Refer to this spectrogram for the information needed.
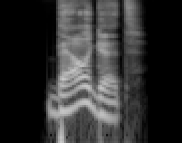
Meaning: second-person plural subjunctive II of bergen
- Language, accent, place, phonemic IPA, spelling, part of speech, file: German, Germany, Berlin, /ˈbɛɐ̯ɡət/, bärget, verb, De-bärget.ogg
